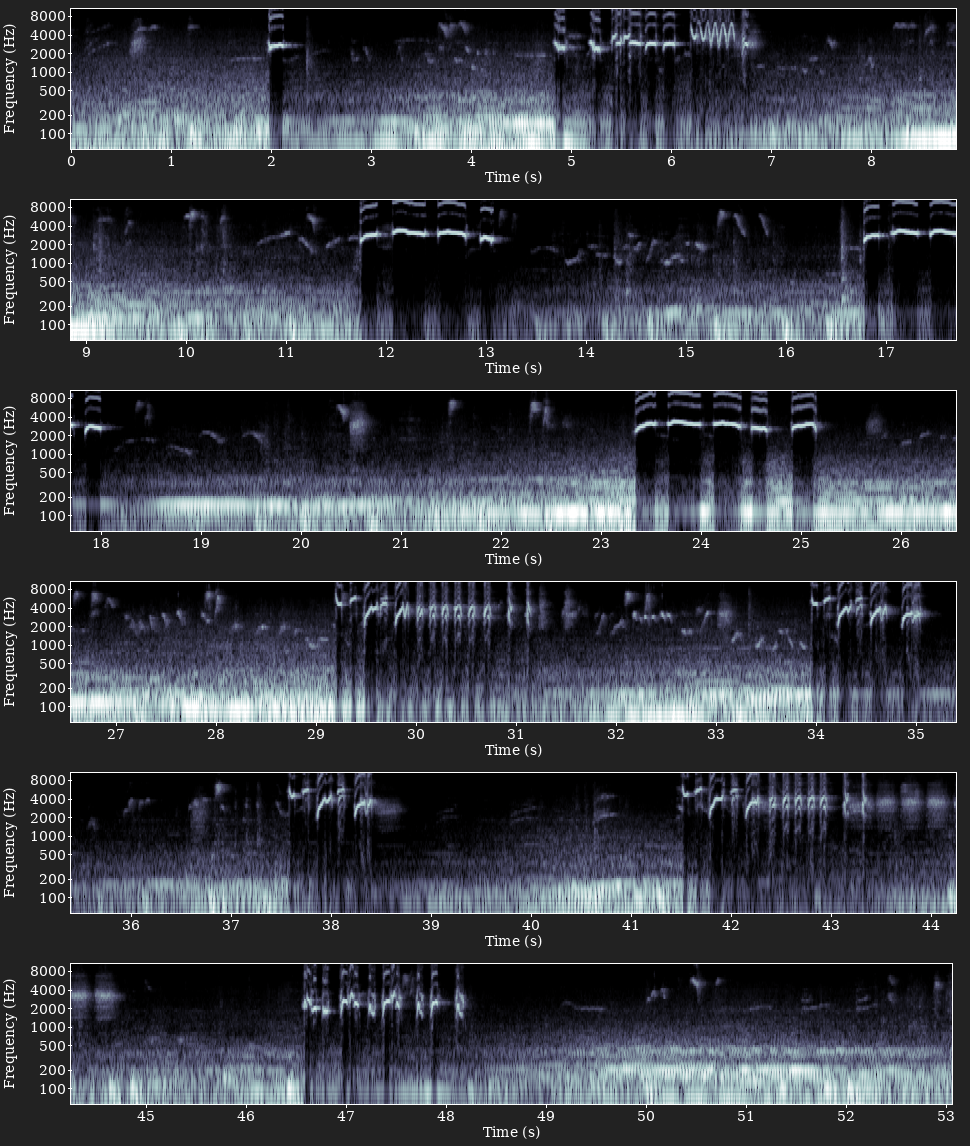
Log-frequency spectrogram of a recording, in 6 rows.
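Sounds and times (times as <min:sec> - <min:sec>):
thrush chirping and whistling: 0:01.6 - 0:02.4, 0:03.5 - 0:07.7, 0:10.7 - 0:15.5, 0:16.7 - 0:19.6, 0:23.3 - 0:27.2, 0:28.1 - 0:31.3, 0:32.0 - 0:35.2, 0:37.6 - 0:38.8, 0:41.5 - 0:43.9, 0:46.6 - 0:48.2.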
